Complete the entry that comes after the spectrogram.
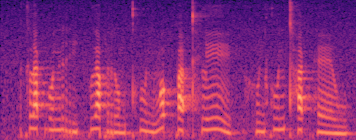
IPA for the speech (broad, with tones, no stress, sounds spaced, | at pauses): k l a˥˩ k̚ w o˦˥ n r i˨˩ ʔ p ɯ˥˩ a̯ p r o˩˦ m kʰ u˨˩ n ŋ ɔ˥˩ ʔ p a˦˥ ʔ kʰ l eː˥˩ | h u˩˦ n k u˦˥ n tʰ a˦˥ k̚ h ɛː˨˩ w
